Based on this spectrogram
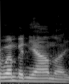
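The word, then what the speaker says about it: Wembanyama: how do you say his last name Victor win benyama yeah dude did you see the picture of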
